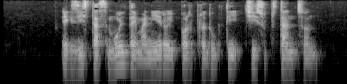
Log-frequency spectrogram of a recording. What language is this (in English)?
Esperanto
